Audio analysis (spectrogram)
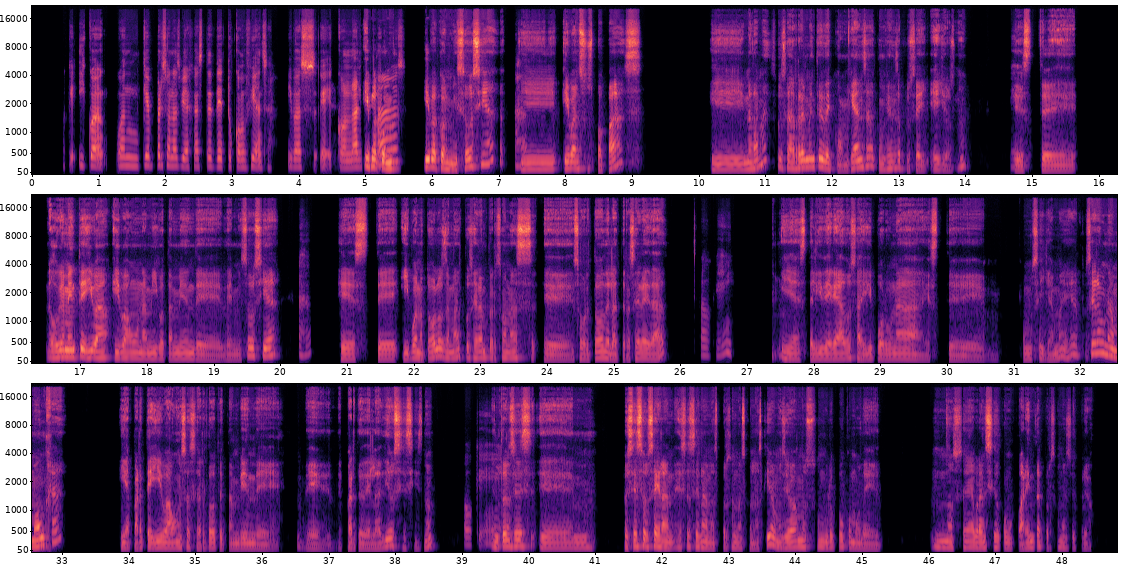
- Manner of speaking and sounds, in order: other background noise; tapping
- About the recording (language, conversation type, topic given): Spanish, podcast, ¿Qué viaje te cambió la vida y por qué?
